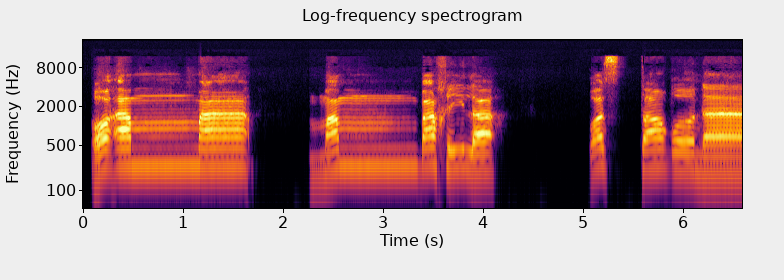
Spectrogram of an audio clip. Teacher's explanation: নুন সাকিনের পরে বা এসছে একলাবের কায়দা, যে নুন সাকিনকে মিমের দ্বারাই পরিবর্তন করে পড়তে হবে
